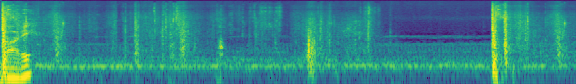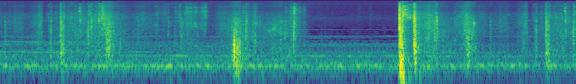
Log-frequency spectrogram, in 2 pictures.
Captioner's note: footsteps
